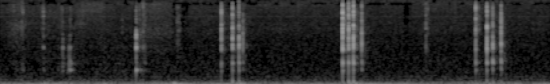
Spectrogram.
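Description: An empty, hollow, clear plastic water bottle with a label, held in both hands, is tapped and squeezed with fingertips and nails. Short, sharp plastic clicks and crinkles come in small clusters over a low, steady background hum.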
